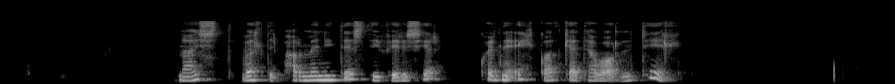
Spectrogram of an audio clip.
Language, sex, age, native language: Icelandic, female, 40-49, Icelandic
